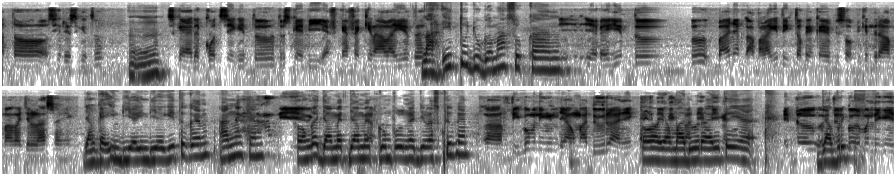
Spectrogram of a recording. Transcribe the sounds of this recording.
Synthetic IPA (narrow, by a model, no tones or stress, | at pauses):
at̪awsiɾiʊsɡit̪u | m̩m̩skajaadakot̪sjaɡit̪ut̪ɾʊskajadiɛfɛkefɛkɪnalaɡit̪unahit̪ud͡ʒuɡamasukːanjakajaɡit̪u | baɲaka̰pala̰ɡit̪ik̚t̪ɔkjaŋkajabisɔbikɪnd̪ɾamaŋɡaʔd͡ʒəlasaɲijaŋkajaindiaindiaɡit̪ukananɛkanŋɡad͡ʒamɛt̪̚d͡ʒamɛt̪̚kumpʊlŋɡaʔd͡ʒəlaskit̪ukanəərt̪iɡuaməniŋjaŋmaduɾaɲiɔjaŋmaduɾait̪ujait̪ud͡ʒabɾikməndiŋ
